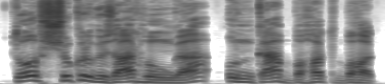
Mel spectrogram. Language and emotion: Urdu, neutral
